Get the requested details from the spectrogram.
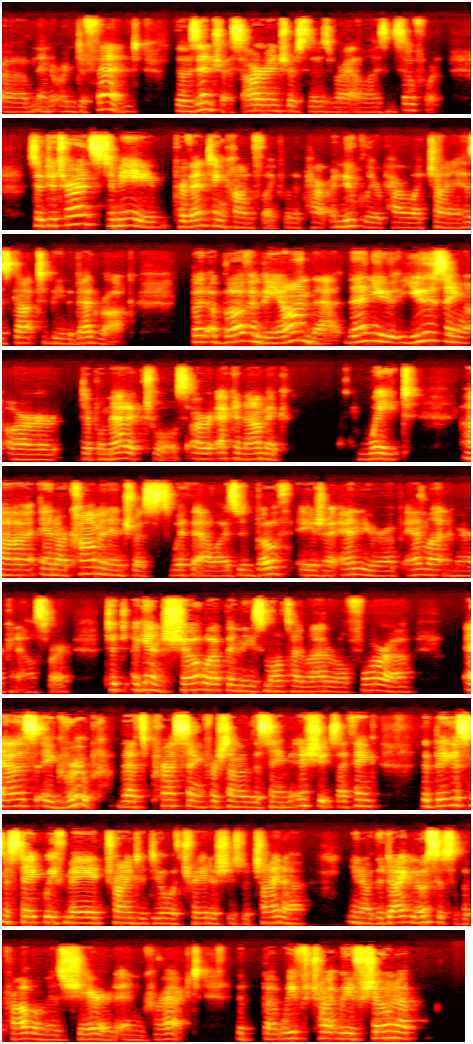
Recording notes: A virtual keynote discussion during the 2020 Future Strategy Forum.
